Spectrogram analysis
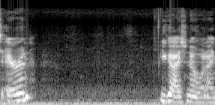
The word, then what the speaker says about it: Aran: I got told I say it wrong. I say Aran, but I guess apparently it's Aran.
